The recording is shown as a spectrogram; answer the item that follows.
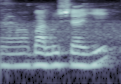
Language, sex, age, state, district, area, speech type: Marathi, female, 30-45, Maharashtra, Wardha, rural, spontaneous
